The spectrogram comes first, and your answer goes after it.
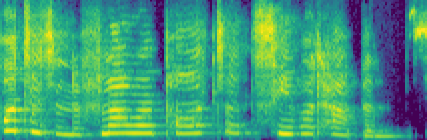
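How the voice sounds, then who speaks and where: In a put-on character voice, the speaker uses an extremely high, squeaky pitch at a moderate pace. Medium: read story.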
